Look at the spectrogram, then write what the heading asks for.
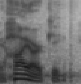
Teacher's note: So we have the syllable stress on high.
